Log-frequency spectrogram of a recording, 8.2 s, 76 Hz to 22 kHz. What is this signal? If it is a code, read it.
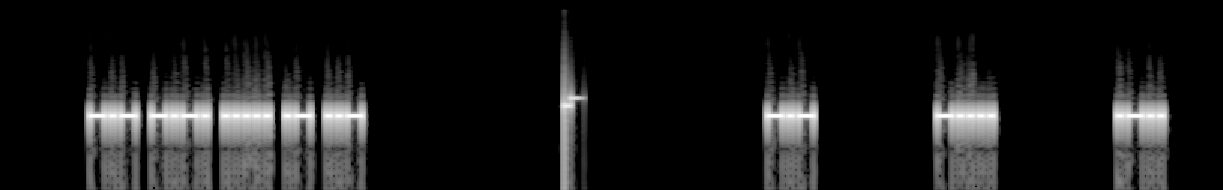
Morse code, heard as a keyed tone, about 36 wpm, spaced as for 19 wpm, 700 Hz. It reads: KC5AU K6L
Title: USA Call Signs - 5 Characters - 8x Character Spacing - 35wpm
